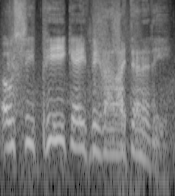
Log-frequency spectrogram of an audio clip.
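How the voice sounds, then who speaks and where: An actor playing a scheming, manipulative male villain who sneers and erupts into shouts in a game cutscene. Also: sits high, lively intonation, moderate pace, vocal fry, noisy background, heavily acted. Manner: theatrical, sneering, swings into angry shouts. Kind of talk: video game cutscene acting.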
